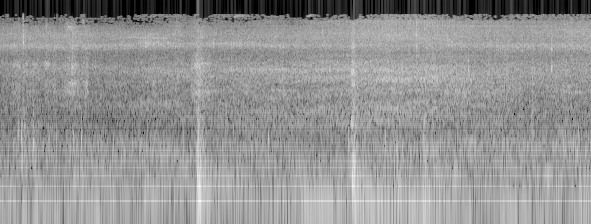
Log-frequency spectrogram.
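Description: Car and van engines running at low speed close by as vehicles idle and creep past, with two sharp knocks about three and five seconds in.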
